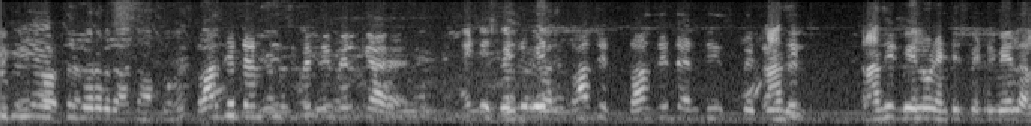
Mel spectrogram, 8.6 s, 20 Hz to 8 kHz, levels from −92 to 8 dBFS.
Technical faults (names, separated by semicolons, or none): noise suppressor applied to music or sounds; sound cut by the noise suppressor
